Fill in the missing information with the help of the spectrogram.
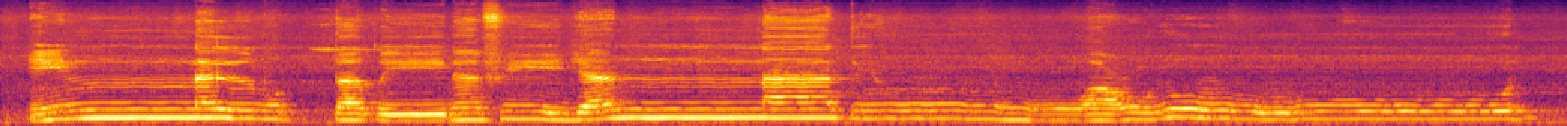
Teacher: نون مشدد میں ہمیشہ غنہ ہوتا ہے تو یہاں پر ہم غنہ آنی کر کے پڑھیں گے۔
